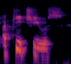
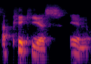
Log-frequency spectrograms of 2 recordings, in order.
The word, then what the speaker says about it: Apicius: So, you know, in liturgical Latin, it would be apicius, and it's apicius apicius in classical Latin.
